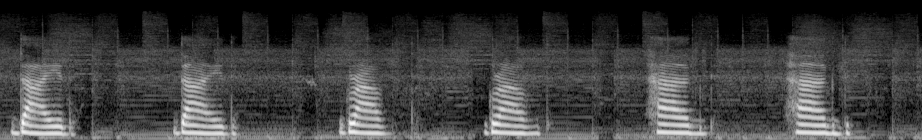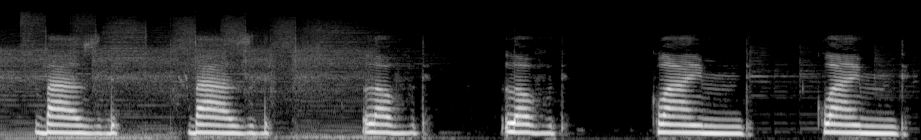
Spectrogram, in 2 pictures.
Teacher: Todas estas terminan en sonidos sonoros. Así que si quiero pronunciar su pasado, sería pronunciando la ed como una d.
